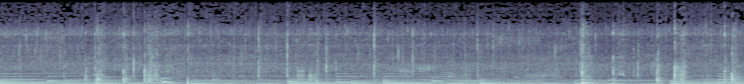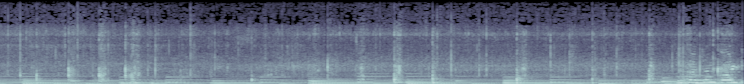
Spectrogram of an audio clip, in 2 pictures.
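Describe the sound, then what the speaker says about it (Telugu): Onions frying on high heat in a pan for prawn curry give a continuous crackling sizzle with occasional stirring clicks, all beneath steady background music. "కొంచెం సేపు హైలో పెట్టుకొని ఫ్రై చేసుకోవాలన్నమాట. ఆనియన్స్ గోల్డెన్ కలర్లో వచ్చే వరకు ఫ్రై చేసుకోవాలి."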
